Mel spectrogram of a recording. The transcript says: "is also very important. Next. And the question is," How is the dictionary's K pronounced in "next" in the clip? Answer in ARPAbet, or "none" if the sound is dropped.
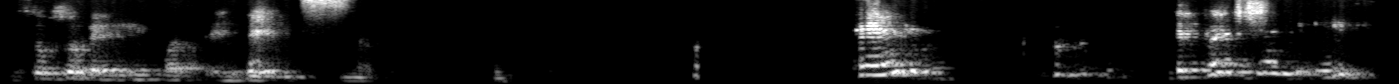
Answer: none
